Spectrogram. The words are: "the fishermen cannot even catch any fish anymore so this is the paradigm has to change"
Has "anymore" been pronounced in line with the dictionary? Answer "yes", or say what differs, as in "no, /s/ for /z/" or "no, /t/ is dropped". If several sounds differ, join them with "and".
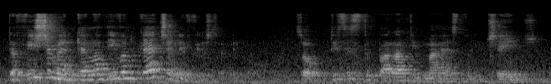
no, /l/ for /n/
